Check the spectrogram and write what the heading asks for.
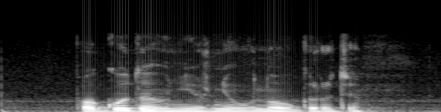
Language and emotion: Russian, neutral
